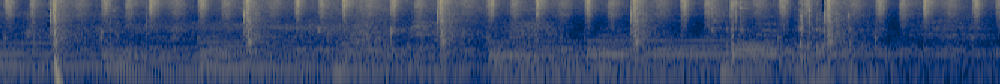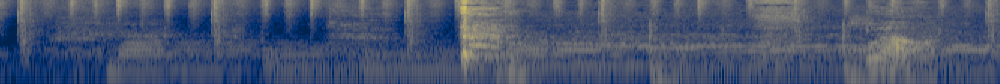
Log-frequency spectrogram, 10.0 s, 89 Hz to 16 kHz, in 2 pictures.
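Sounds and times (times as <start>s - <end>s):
background music with held notes: 0.0s - 10.0s
woman coughing: 7.3s - 7.8s.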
